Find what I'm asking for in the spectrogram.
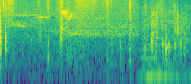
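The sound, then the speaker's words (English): Soft footsteps of people walking through a forest while leading horses: a few light, irregular steps, faint and alone, with a low hum swelling near the end. “walking through the forest, leading the horses”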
